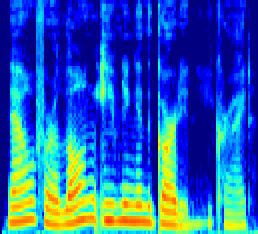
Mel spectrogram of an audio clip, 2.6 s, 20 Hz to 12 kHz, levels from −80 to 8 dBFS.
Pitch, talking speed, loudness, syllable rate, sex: 205 Hz, 230 wpm, -14 LUFS, 5.4 syllables/s, female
